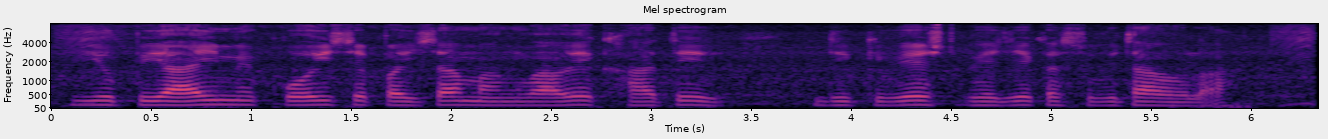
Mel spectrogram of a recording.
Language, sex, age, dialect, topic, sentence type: Bhojpuri, male, 18-24, Western, banking, statement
